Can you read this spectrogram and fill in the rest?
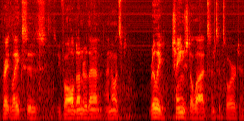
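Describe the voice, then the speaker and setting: A middle-aged man hosting a podcast interview, affirming his guests with quick "right"s. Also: sits low, fairly even intonation, warm tone, slight background noise. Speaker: podcast host.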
